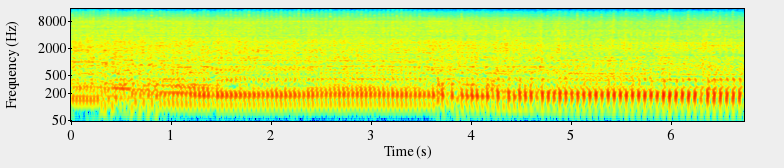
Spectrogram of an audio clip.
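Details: Briggs & Stratton 11 hp flathead single (model 25), first run after a year idle, cold start at about 60°F after a night in the 30s: even steady thumping at fast idle, no knocks, misses or rattles; runs well, burns a little.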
